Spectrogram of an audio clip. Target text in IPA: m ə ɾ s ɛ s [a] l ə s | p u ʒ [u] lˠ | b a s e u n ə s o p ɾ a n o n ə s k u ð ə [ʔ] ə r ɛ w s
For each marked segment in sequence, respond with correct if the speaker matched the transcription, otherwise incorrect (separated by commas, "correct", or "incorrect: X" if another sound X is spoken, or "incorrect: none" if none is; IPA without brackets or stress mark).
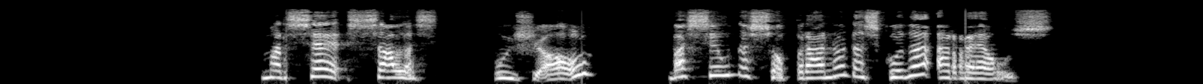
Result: correct, incorrect: ɔ, correct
